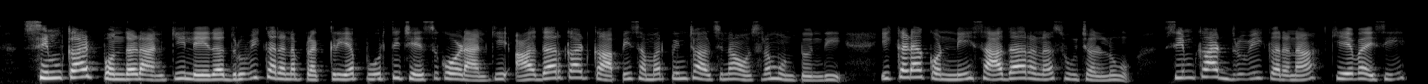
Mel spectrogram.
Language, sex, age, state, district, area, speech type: Telugu, female, 30-45, Telangana, Adilabad, rural, spontaneous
